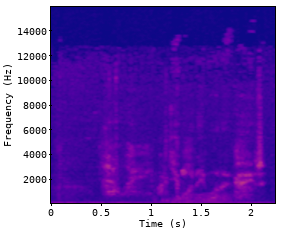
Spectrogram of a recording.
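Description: Soft whispered and murmured speech, starting about half a second in, over a steady low hum.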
